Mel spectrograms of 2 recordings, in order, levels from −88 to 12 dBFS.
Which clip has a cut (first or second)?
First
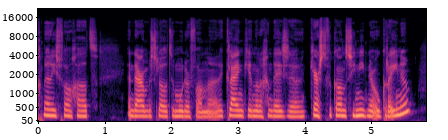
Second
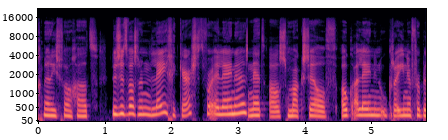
second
